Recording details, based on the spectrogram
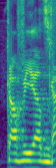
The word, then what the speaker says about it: caveat: Hoe spreek je het uit? Caviat caveat venditor? Caveat, ja.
